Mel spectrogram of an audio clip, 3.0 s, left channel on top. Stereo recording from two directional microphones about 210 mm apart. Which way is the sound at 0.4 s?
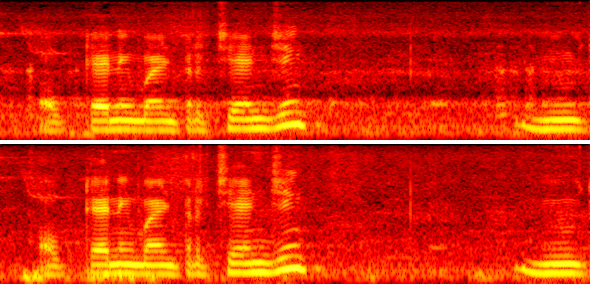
50° right (ahead or behind).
